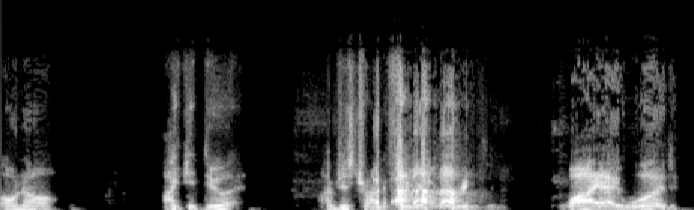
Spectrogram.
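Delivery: scratchy, rasping voice. Retelling a man's reply after being asked if he can't do it, scratchy Clint Eastwood voice. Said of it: "scratchy voice".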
